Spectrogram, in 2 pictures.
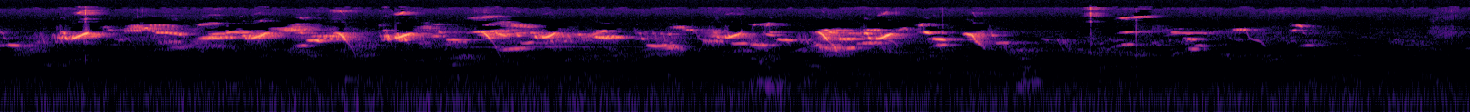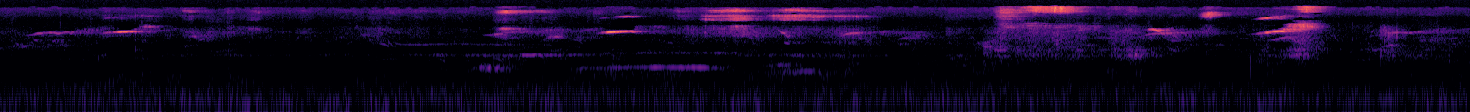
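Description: Birds chirping, a quick, dense run of short notes for the first five seconds or so, then only occasional chirps over a faint low hiss.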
